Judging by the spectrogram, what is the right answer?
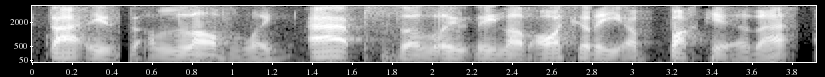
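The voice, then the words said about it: Imitates another person's voice. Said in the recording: “my Gregg Wallace impression ... in Gregg Wallace's voice”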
